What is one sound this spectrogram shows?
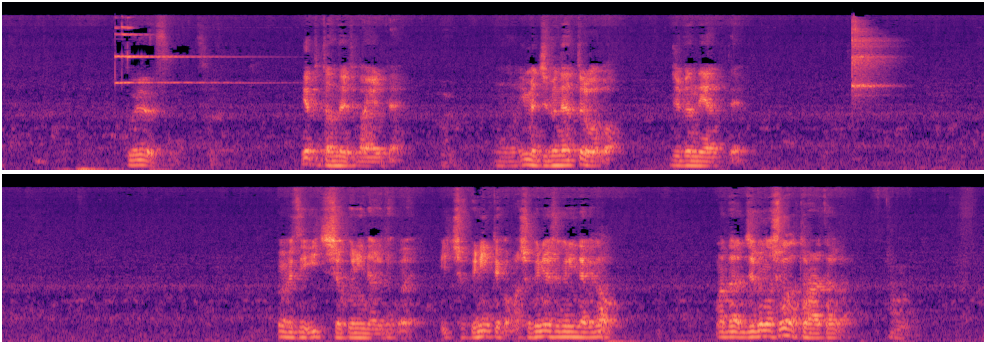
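A young man speaks calmly close by, in short phrases.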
